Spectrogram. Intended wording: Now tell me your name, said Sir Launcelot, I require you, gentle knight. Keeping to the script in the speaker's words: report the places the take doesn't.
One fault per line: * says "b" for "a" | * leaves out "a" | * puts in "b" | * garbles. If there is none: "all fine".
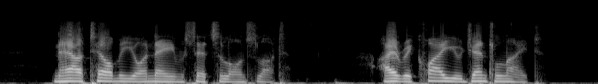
all fine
